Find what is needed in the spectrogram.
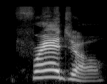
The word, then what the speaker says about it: fragile: Fragile. That's not fragile. That's a long I.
